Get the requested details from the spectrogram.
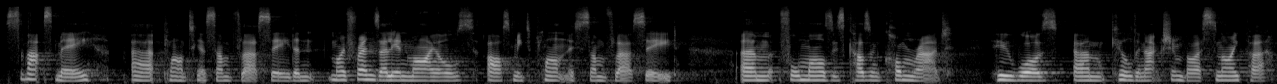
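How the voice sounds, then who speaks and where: A woman's voice: lowish voice, flat delivery, unhurried, gravelly, clear, resonant tone. Woman speaker telling her own story to an audience, casual and candid, in a reverberant hall. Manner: chatty, candid, laughs often, many fillers and restarts. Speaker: speaker giving a talk. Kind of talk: personal story talk to an audience. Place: large lecture hall.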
